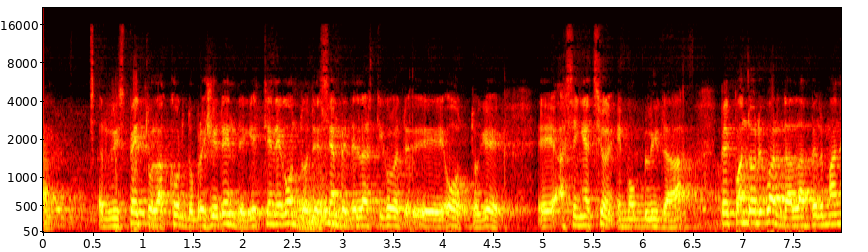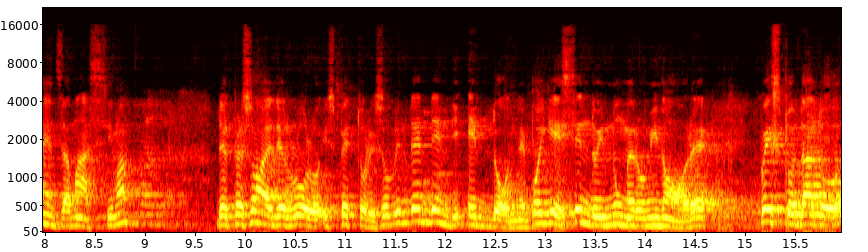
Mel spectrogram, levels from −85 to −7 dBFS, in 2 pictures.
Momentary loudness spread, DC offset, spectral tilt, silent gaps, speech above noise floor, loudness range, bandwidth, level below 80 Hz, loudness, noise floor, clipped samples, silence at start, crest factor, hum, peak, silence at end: 8 LU; under 0.1%; -7 dB/octave; none; 21 dB; 2 LU; 16 kHz; -54 dBFS; -22 LUFS; -43 dBFS; under 0.1%; 0 s; 10 dB; none; -12 dBFS; 0 s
